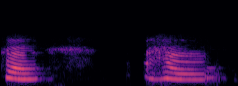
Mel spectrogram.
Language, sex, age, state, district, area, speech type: Marathi, female, 30-45, Maharashtra, Satara, rural, conversation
